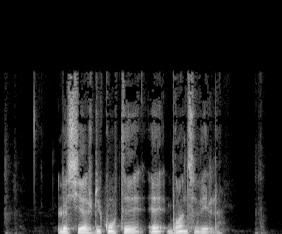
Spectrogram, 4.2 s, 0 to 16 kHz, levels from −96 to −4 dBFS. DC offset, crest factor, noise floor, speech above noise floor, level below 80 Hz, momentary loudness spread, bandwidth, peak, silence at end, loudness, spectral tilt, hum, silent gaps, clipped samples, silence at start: under 0.1%; 18 dB; -59 dBFS; 41 dB; -46 dBFS; 11 LU; 11.5 kHz; -2 dBFS; 0.9 s; -19 LUFS; -5.5 dB/octave; none; none; under 0.1%; 0.85 s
